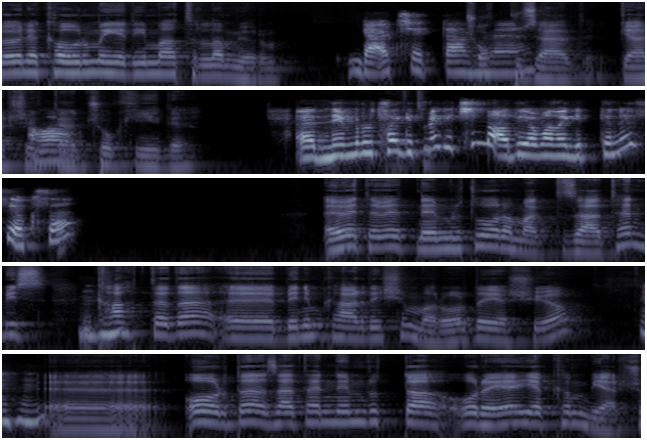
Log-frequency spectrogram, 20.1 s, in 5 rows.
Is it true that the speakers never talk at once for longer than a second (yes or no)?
yes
